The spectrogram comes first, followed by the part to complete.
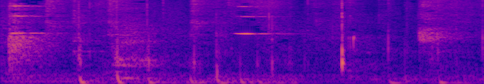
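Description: A few scattered light clicks and knocks from handling close to the phone's microphone.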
